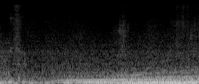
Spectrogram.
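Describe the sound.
A Chevrolet Silverado pickup truck braking hard from speed gives a deep, steady drivetrain rumble with a droning tonal hum that swells slightly louder as the heavy vehicle slows.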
